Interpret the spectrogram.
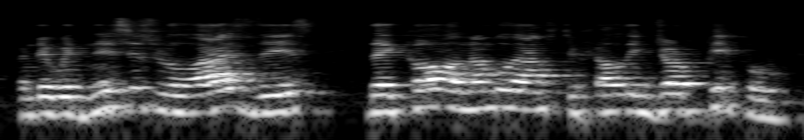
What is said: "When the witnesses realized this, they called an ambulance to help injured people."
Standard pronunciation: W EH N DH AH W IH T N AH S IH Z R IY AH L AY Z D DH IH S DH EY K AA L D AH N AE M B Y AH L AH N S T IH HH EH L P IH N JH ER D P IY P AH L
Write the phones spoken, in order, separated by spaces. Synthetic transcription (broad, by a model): W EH N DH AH W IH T N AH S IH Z R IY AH L AY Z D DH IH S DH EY K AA L AH N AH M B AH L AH S T IH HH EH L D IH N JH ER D P IY P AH L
